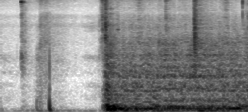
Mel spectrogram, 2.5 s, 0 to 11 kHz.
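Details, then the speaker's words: Case 2470 tractor diesel, 1975 or later, sitting about 15 years and previously seizing at a tight spot on cranking: after quiet, low, heavy, steady churning as the starter turns it over, getting faster, no oil pressure yet and no firing. "that sounds better no oil pressure yet [Music] it's getting faster"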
